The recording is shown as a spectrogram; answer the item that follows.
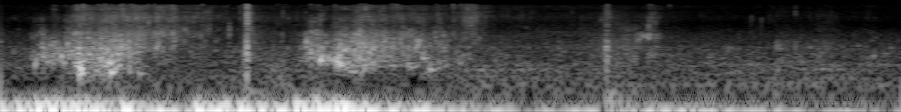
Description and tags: stepping out of water
out, step, water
